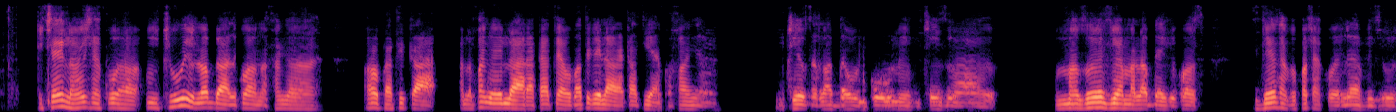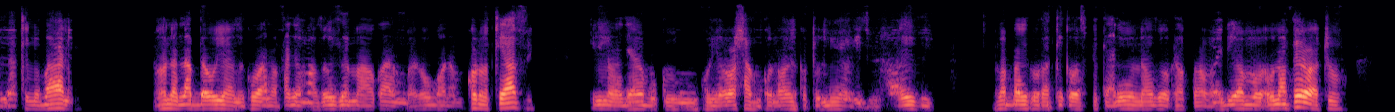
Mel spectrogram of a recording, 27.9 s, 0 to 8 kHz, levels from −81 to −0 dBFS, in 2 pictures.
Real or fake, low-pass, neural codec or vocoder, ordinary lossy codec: fake; 7.2 kHz; codec, 44.1 kHz, 1.7 kbps, Pupu-Codec; Opus, 32 kbps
